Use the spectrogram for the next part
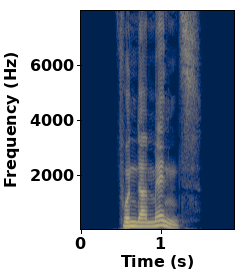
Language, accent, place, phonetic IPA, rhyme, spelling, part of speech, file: German, Germany, Berlin, [fʊndaˈmɛnt͡s], -ɛnt͡s, Fundaments, noun, De-Fundaments.ogg
- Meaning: genitive singular of Fundament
